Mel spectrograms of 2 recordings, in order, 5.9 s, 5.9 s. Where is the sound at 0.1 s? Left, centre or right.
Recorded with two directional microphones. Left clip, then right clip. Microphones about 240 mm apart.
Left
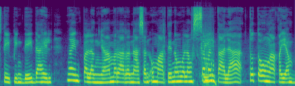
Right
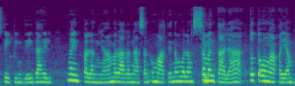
Left.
